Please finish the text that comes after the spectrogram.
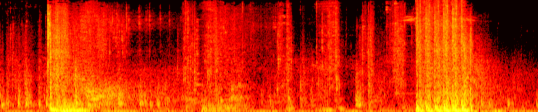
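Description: Automatic weapon fire from Apex Legends: a loud, rapid burst near the start and another close burst toward the end, with quieter rattling, thuds and clicking mechanisms in between.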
